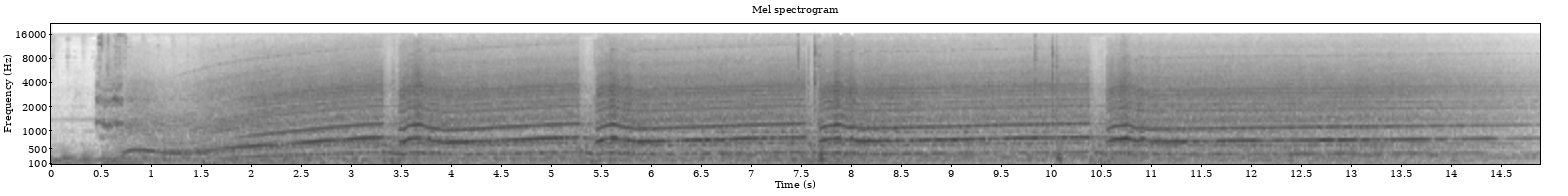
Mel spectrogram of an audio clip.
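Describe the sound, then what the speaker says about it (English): A racing car engine in the video game The Crew revs hard and steadily for the whole stretch, its pitch rising and dipping with a few sharp shifts as the car accelerates, loud and close with no talk. "The symphony of the combustion engine as it roars out of its exhaust system isn't up to the level of Forza"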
